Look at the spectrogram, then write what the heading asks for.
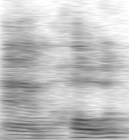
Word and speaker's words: Hoek: I pronounce it Hoek, I think the proper pronunciation of it is Hoek, H-O-E-K anyway.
